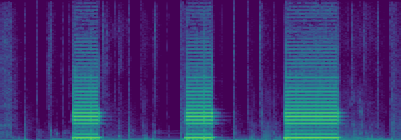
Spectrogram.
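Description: Race-start countdown beeps from a giant timer: two short electronic beeps about a second apart, then a longer beep on the same pitch about three seconds in, signalling the start as the clock begins running.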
